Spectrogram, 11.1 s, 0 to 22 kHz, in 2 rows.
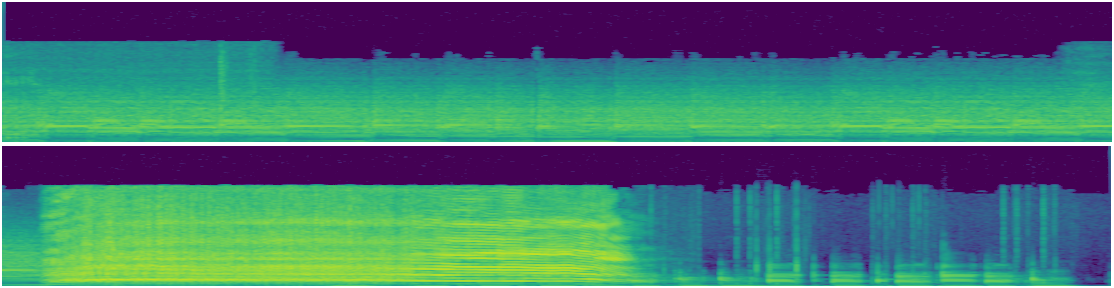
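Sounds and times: woman screaming: 5.8 - 8.8.

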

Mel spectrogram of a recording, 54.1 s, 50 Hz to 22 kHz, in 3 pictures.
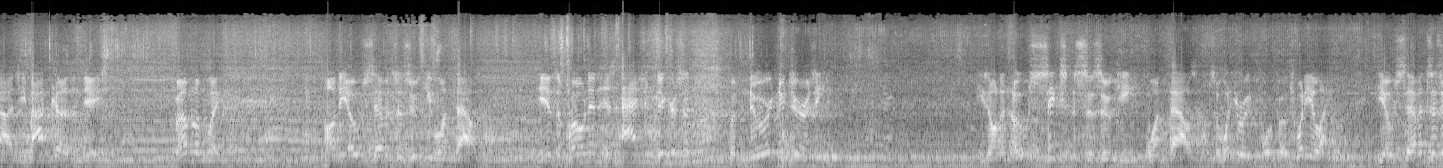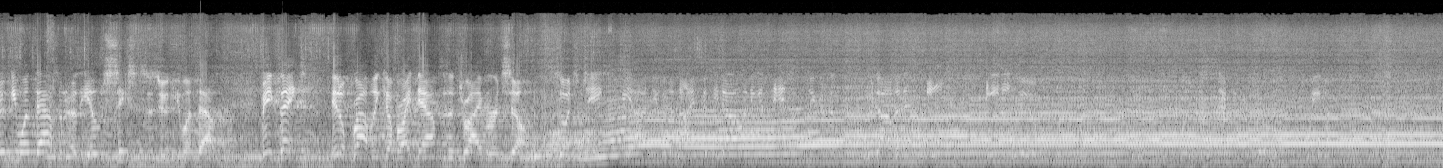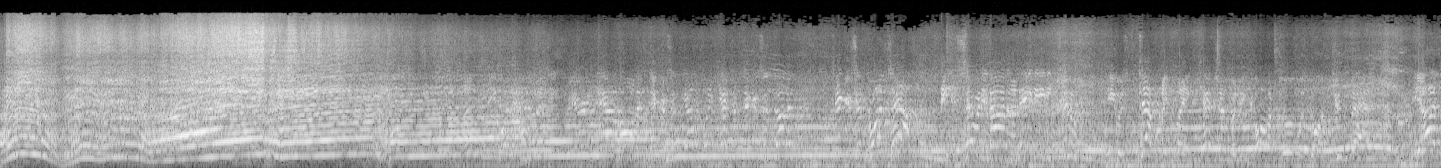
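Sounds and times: motorcycle engines revving: 0.0 - 54.0
motorcycles accelerating through gears: 0.0 - 54.0.

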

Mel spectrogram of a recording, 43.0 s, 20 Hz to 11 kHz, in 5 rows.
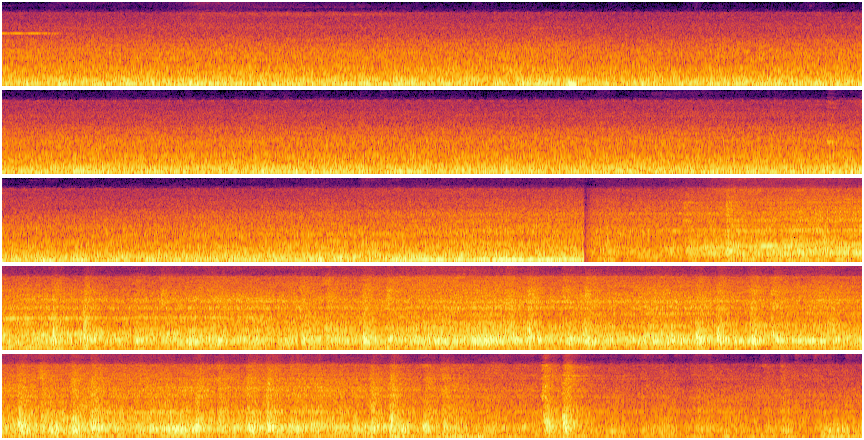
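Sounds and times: electric train whine: 0.0 - 43.0.

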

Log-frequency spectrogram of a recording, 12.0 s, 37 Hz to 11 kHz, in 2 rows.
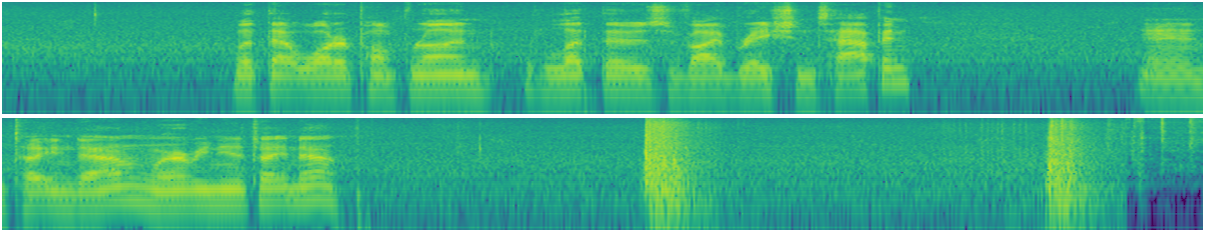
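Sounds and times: van door slamming: 9.2 - 9.7, 11.0 - 11.6.

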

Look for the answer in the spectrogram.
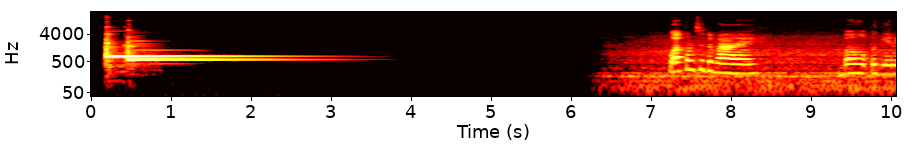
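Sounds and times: two-note ding-dong chime: 0.2 - 3.6.

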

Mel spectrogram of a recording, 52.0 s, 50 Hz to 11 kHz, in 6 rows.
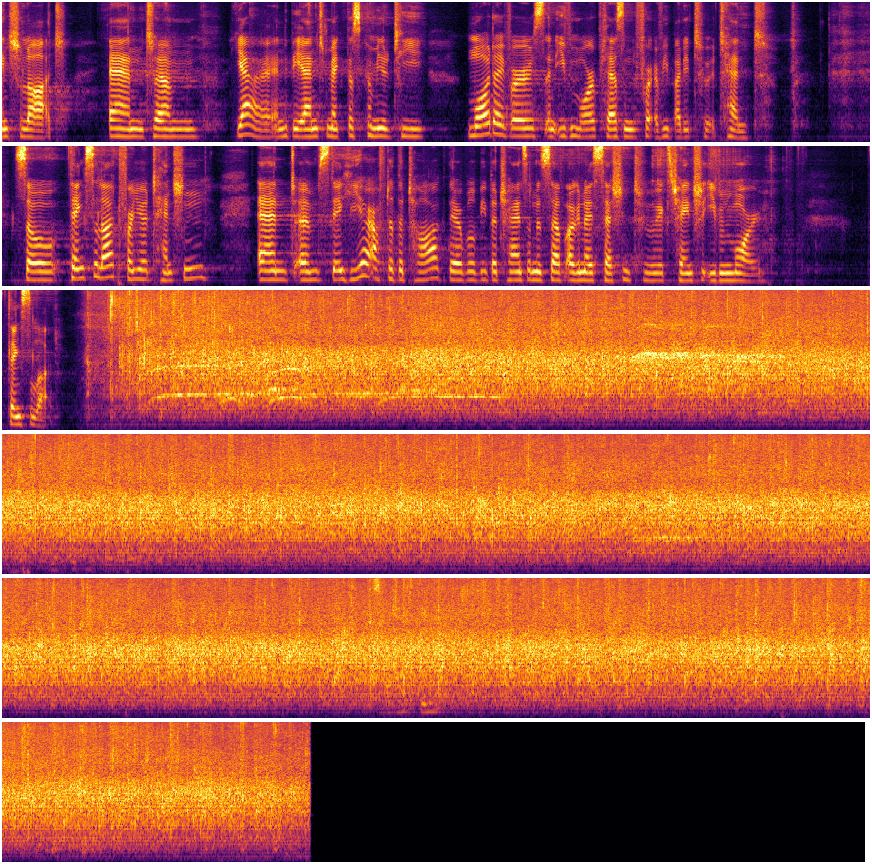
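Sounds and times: audience applauding: 18.2 - 46.5.

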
